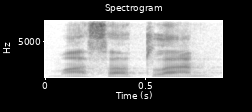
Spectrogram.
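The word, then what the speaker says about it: Mazatlán: Martin, can we get a proper pronunciation? Get to the mic and say it. Mazatlan.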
